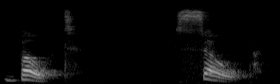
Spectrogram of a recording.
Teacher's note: So it's actually two sounds, it's O and U together. So you have to move your mouth from O to U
